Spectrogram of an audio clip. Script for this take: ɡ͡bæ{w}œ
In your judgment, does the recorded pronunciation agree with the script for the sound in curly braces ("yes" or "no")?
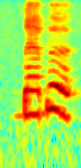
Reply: no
